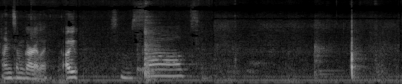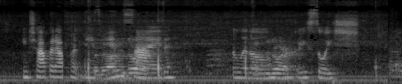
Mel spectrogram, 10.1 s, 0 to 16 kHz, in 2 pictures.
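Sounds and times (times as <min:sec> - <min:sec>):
knife chopping on cutting board: 0:04.4 - 0:04.7.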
